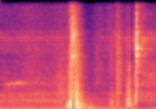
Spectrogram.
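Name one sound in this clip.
A golf club strikes a ball with a sharp crack, echoing in a small room.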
